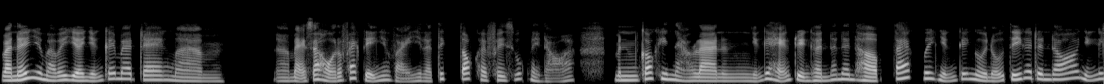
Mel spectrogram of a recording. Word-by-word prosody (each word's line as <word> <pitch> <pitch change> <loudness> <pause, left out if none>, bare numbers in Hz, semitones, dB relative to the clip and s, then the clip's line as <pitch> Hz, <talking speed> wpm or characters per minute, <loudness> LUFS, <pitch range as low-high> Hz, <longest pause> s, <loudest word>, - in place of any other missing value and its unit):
Và 190 -2 +6
nếu 210 +8 +6
như 290 -4 +2
mà 190 -5 +1
bây 200 +3 +2
giờ 185 -3 +6
những 170 +1 -2
cái 260 +3 0
má 260 -1 0
trang 210 -1 0
mà, 165 -3 -3
ừm, 150 0 -10 0.5
à, 160 0 -8
mạng 155 -3 0
xã 225 - +2
hội 165 -9 +1
nó 180 - -1
phát 285 +9 -1
triển 165 0 0
như 205 +2 -3
vậy 140 -7 -7
như 170 - -6
là 155 -2 -6
TikTok 250 - 0
hay 200 -2 -3
Facebook 195 +6 -5
này 190 -5 -5
nọ 140 0 -11
á, 185 +3 -9 0.4
mình 195 0 0
có 260 +6 +4
khi 260 -2 0
nào 190 -7 -2
là, 165 -1 +4
ừm, 160 0 -6
những 150 - -6
cái 265 - +2
hãng 200 -1 0
truyền 195 -6 +2
hình 175 0 -1
nó 215 - -3
nên 235 -1 0
hợp 180 -5 +3
tác 285 +4 +3
với 275 0 +1
những 175 -1 -4
cái 250 +3 -2
người 210 -8 +1
nổi 160 +1 -2
tiếng 230 +5 +3
ở 300 - +1
trên 250 -5 +1
đó, 235 +5 +1
những 220 -3 -3
cái 255 - -1
195 Hz, 300 wpm, -22 LUFS, 165-235 Hz, 0.5 s, Và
